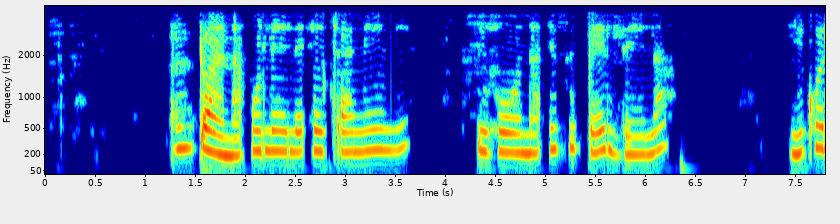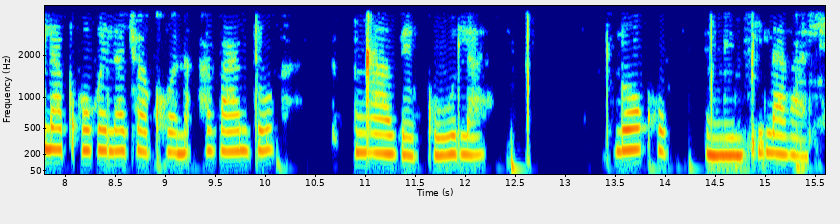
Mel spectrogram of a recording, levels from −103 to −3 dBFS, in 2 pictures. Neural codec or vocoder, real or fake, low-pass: none; real; 3.6 kHz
